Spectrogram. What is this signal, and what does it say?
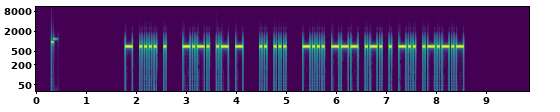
Morse code, heard as a keyed tone, about 25 wpm, 700 Hz. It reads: THE CAT IS BORED.
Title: Easy Phrases 25wpm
